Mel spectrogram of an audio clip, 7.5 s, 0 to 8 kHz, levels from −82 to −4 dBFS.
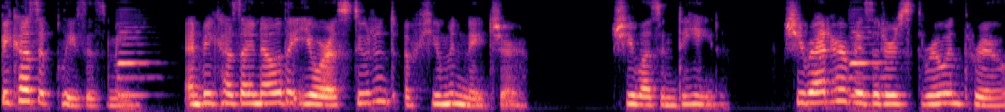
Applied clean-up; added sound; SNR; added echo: neural mask model RNNoise.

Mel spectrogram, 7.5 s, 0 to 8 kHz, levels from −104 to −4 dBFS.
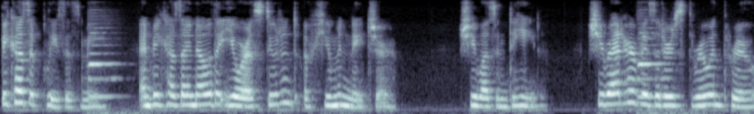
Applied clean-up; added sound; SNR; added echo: none; Wind instrument, woodwind instrument; 9 dB; none.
